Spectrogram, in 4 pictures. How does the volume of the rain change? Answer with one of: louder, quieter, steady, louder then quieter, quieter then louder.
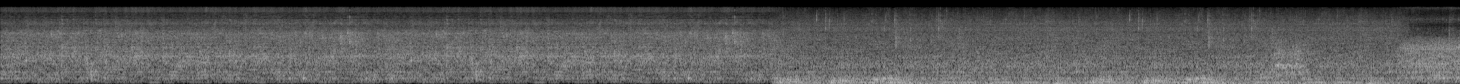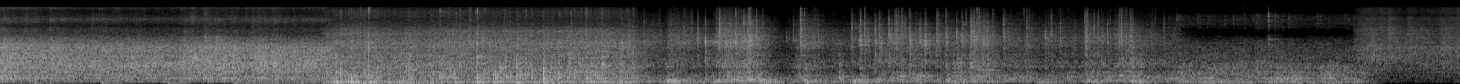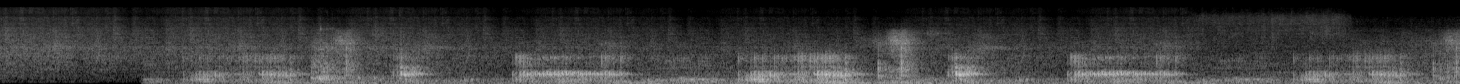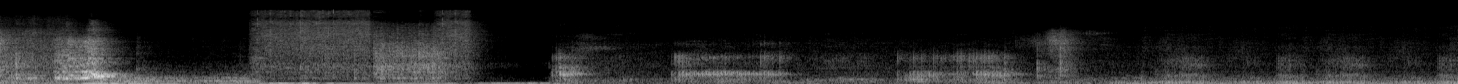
quieter.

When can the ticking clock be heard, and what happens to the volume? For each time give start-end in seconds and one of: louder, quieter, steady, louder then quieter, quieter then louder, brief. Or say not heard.
not heard.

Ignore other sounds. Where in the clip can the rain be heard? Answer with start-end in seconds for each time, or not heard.
0.0-48.5.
